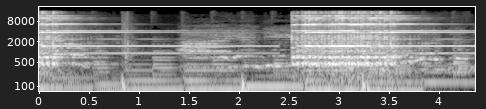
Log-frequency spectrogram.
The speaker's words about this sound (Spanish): El teléfono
